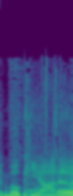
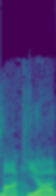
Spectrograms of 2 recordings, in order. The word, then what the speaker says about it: macchiato: And this is just fun when I go to, like, you know, a Starbucks and I go get my macchiato. – I want Starbucks. – Macchiato. Now. It's macchiato. Sorry, I said it wrong.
